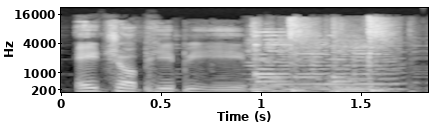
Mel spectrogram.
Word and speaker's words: Hoppe: Some people spell it Hoppy, but it's Hoppe to save 20%.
